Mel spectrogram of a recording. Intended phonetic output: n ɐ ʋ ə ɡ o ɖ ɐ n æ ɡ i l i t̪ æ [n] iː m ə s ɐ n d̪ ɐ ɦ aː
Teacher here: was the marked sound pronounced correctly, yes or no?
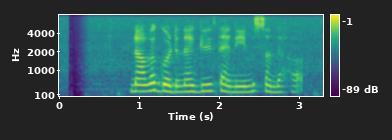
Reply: yes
